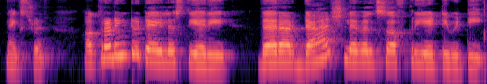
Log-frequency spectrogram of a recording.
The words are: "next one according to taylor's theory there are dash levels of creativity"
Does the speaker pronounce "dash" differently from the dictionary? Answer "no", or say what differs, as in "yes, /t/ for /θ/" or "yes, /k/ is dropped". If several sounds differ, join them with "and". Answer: no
